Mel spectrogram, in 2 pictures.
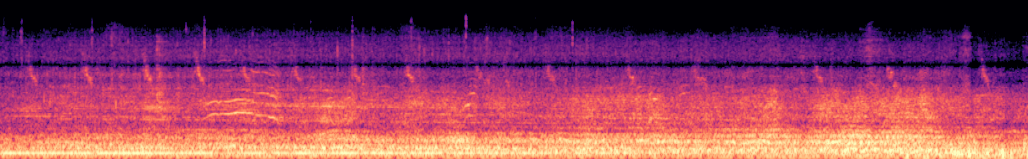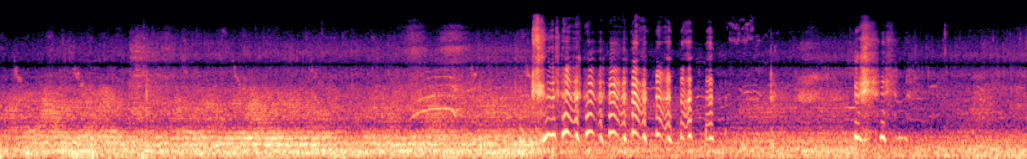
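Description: Steady rushing outdoor noise with a low rumble, broken by a few short voice sounds; the clearest burst comes about sixteen seconds in.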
